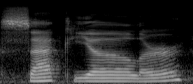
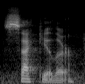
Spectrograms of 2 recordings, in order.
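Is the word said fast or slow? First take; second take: slow; fast. First: The word is said slowly and drawn out. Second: The word is said quickly at normal speed. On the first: "slow down the whole word" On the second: "then speed it back up"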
